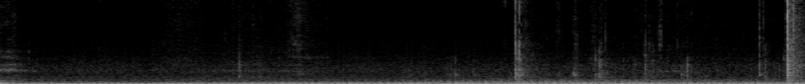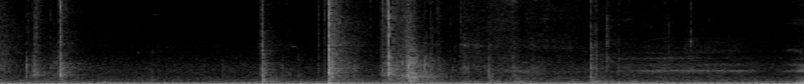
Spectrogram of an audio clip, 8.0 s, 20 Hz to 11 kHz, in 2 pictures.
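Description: Sharp, scattered clicks of a punch-down tool seating Cat5e wires into the insulation-displacement terminals of a network socket, the loudest two near the middle. A steady low hum lies under them.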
